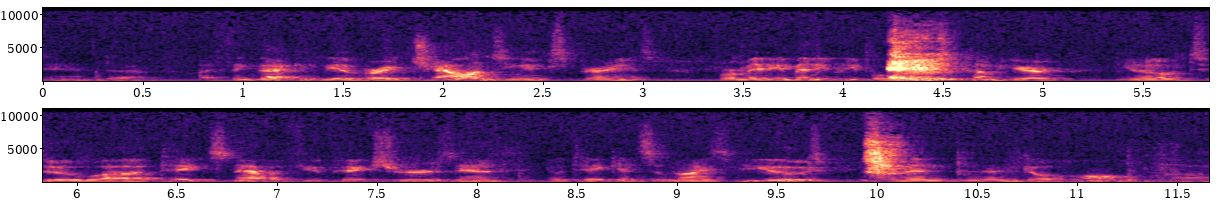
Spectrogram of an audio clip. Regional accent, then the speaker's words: Texas, United States; Well, I'm from Texas, where on the whole, Protestant denominations probably would be more inclined to be Reagan-type political activists than Democrats.

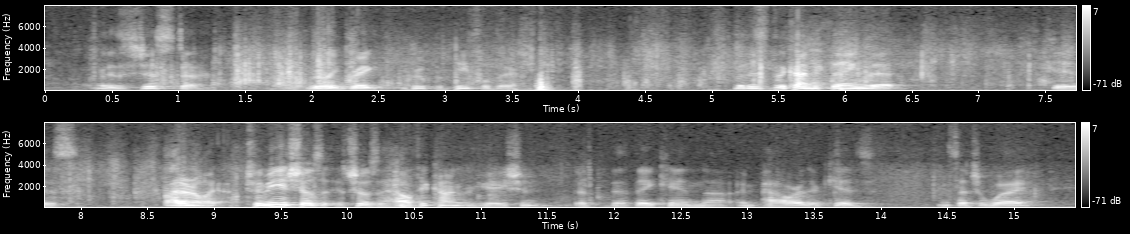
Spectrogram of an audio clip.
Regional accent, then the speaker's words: Kansas, United States; I'm originally from Kansas, and we've got the Ogallala Aquifer there

